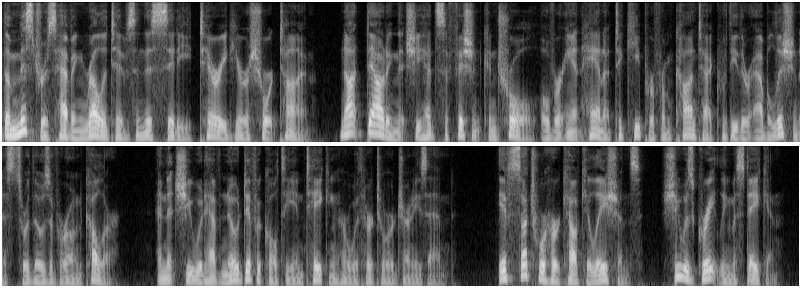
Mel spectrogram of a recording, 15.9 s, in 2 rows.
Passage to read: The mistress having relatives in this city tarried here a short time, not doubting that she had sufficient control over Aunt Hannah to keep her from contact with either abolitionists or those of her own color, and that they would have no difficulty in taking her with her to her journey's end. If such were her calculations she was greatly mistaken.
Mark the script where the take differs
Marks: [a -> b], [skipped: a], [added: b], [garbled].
The mistress having relatives in this city tarried here a short time, not doubting that she had sufficient control over Aunt Hannah to keep her from contact with either abolitionists or those of her own color, and that [they -> she] would have no difficulty in taking her with her to her journey's end. If such were her calculations she was greatly mistaken.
